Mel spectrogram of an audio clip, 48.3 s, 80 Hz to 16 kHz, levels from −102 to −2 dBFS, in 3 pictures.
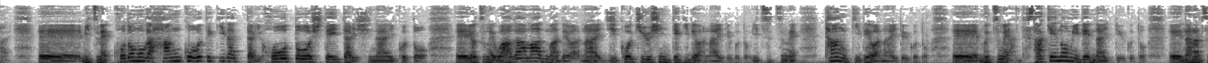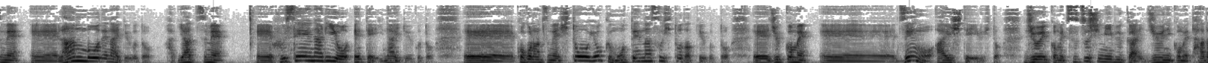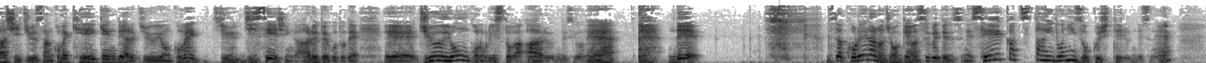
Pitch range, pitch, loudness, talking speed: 115-195 Hz, 140 Hz, -15 LUFS, 285 characters per minute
